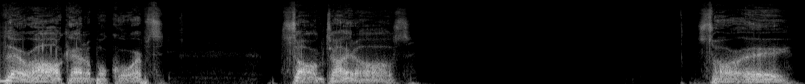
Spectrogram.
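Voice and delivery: throat-straining voice. Revealing the answer to a quiz round, in a throat-straining voice. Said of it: "It hurts my throat to talk like this".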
